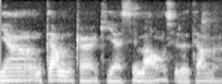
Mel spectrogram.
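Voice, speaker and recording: A man speaks with vocal fry. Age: 40s. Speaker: salsa dancer and teacher. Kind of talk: podcast interview. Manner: hesitant, many fillers.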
